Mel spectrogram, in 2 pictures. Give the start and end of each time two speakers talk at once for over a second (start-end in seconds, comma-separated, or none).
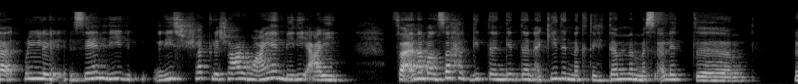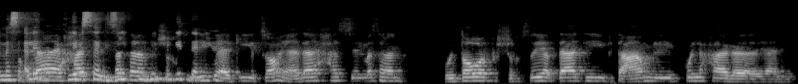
8.1-10.2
